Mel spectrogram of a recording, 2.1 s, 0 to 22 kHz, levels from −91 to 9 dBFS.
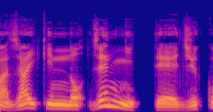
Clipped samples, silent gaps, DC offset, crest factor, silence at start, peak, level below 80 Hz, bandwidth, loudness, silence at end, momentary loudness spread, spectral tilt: under 0.1%; none; under 0.1%; 16 dB; 0 s; -2 dBFS; -70 dBFS; 10 kHz; -17 LUFS; 0 s; 4 LU; -5.5 dB/octave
